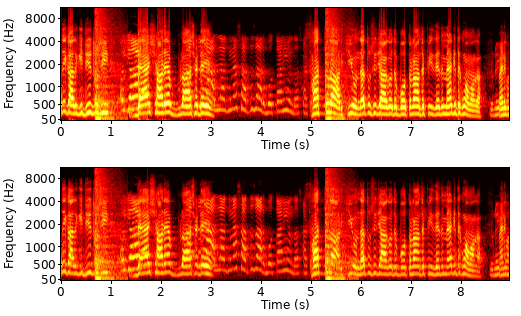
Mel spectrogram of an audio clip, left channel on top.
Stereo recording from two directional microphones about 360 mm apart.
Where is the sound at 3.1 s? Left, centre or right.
Centre.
